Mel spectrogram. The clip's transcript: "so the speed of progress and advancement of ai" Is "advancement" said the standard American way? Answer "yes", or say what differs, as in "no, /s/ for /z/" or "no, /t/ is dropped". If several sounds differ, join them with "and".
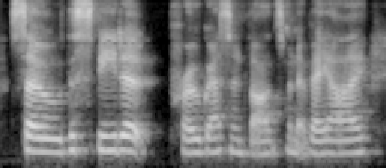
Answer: yes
